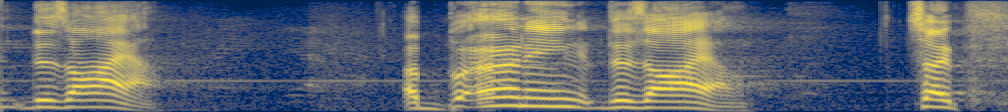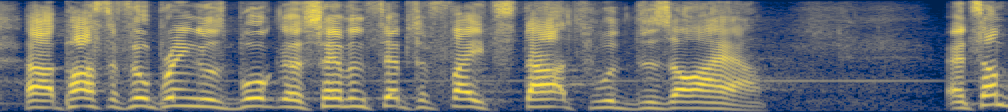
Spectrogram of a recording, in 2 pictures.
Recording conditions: live audience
